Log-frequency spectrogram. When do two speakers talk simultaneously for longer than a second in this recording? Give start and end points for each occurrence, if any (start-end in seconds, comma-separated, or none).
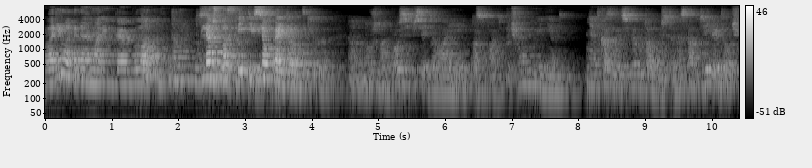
2.3-3.9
